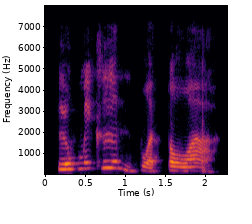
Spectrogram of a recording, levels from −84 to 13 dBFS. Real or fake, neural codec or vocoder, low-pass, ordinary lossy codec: fake; codec, 24 kHz, 6 kbps, HILCodec; 7.2 kHz; Opus, 64 kbps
